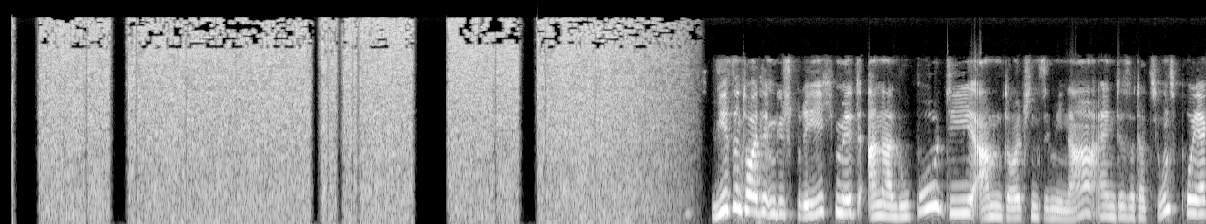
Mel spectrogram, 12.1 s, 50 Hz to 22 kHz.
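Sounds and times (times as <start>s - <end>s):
television static hiss: 0.4s - 7.0s.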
